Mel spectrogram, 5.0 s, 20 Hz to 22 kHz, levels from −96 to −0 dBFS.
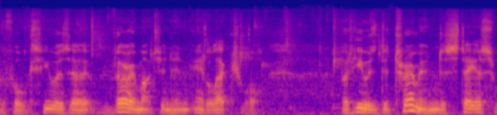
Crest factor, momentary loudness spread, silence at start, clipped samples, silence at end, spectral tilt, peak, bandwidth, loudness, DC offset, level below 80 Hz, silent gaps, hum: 16 dB; 17 LU; 0 s; under 0.1%; 0 s; -5 dB/octave; -16 dBFS; 17 kHz; -31 LUFS; under 0.1%; -62 dBFS; none; none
